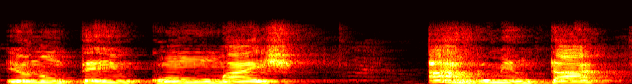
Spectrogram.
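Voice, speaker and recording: A preacher voicing God as a solemn judge, low and slow. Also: male voice, level tone, a bit bright, muffled recording.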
